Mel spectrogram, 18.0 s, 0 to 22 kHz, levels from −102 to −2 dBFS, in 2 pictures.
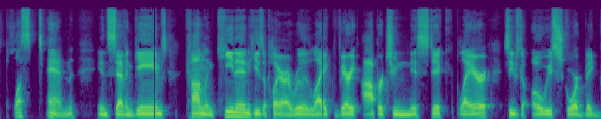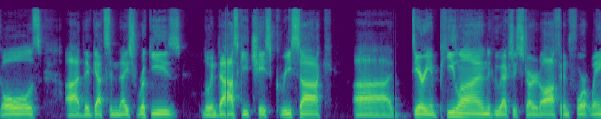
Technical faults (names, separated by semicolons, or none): gap between chunks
